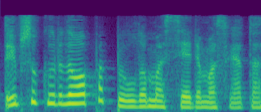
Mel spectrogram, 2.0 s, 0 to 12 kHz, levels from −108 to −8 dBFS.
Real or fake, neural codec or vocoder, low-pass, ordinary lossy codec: fake; codec, 16 kHz, 0.5 kbps, X-Codec, WavLM features, trained on Multilingual LibriSpeech; 7.2 kHz; AAC, 48 kbps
